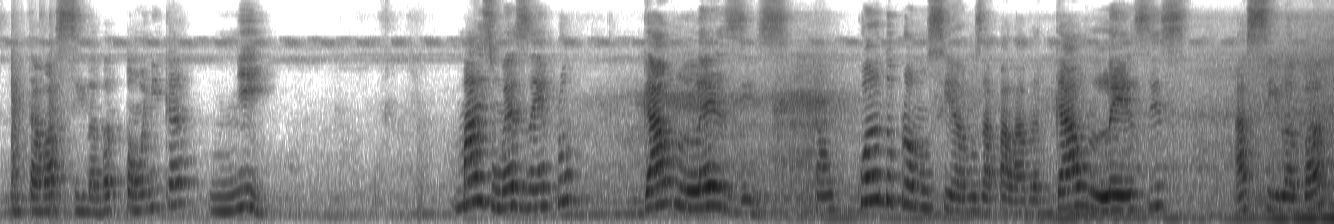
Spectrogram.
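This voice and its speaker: Slow, patient woman teacher. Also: on the high side, background noise. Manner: slow, patient, stresses syllables loudly. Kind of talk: children's lesson. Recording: echoey room, faint crickets.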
